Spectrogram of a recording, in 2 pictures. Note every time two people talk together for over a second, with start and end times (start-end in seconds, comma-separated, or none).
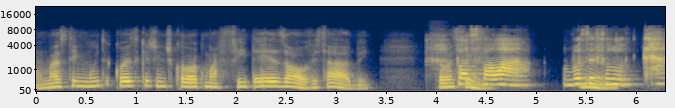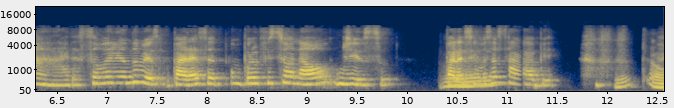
none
